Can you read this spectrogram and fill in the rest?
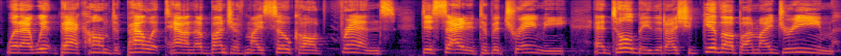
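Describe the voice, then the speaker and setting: Proud, vengeful male hero, acted by a man, very forceful high voice, scornful delivery for fan fiction theatre. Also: steady tone, moderate pace, hardly any pauses. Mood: bitter, heated. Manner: scornful, declamatory. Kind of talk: dramatic fan fiction reading.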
